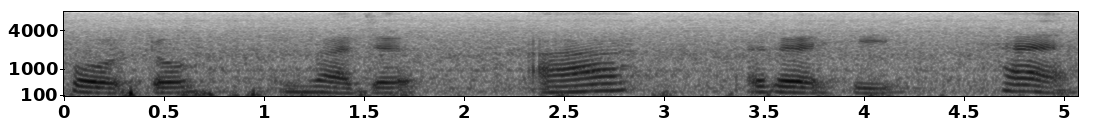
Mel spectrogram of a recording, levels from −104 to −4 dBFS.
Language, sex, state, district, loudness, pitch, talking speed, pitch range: Hindi, female, Haryana, Rohtak, -19 LUFS, 195 Hz, 60 wpm, 180-225 Hz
